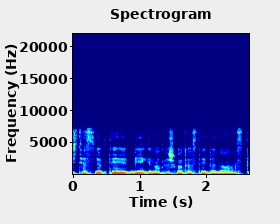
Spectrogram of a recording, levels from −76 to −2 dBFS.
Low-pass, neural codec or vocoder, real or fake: 7.2 kHz; codec, 16 kHz, 8 kbps, FreqCodec, smaller model; fake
